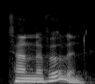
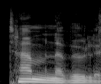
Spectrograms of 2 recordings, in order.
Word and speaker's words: Tamnavulin: the first thing is, can he pronounce the name? And the answer is almost certainly not. Go on. Tamnavulin. Tamnavulin. Tamnavulin.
